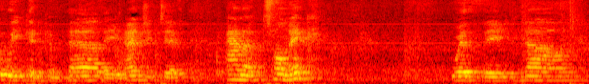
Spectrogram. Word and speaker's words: anatomic: So we can compare the adjective anatomic with the noun anatomy.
